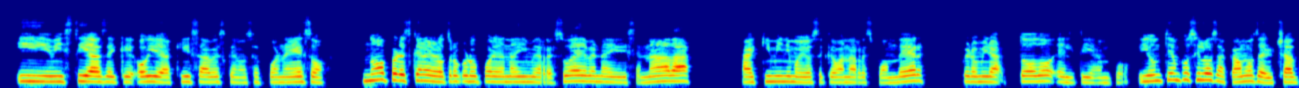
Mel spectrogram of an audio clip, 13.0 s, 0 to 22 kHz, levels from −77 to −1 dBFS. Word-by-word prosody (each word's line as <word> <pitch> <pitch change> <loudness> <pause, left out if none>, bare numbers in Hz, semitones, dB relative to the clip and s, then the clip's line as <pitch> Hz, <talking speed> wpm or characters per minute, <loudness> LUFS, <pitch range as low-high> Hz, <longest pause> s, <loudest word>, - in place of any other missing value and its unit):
Y 230 -1 +1
mis 220 -2 -1
tías 225 -3 +6
de 210 -2 -2
que: 210 - -3
"Oye, 215 -1 +4
aquí 210 +2 -2
sabes 205 0 -2
que 200 - -7
no 190 0 -9
se 200 +1 -10
pone 205 +3 -2
eso". 200 -2 -2 0.3
No, 280 +4 +4
pero 275 -2 +4
es 250 - +1
que 265 - +2
en 255 - +3
el 230 -2 +3
otro 230 +1 0
grupo 225 -1 -1
ya 215 0 0
nadie 215 0 0
me 205 -1 -1
resuelve, 230 +5 0
nadie 210 -2 -2
dice 200 -1 -8
nada, 235 +3 +5 0.5
aquí 205 +2 0
mínimo 225 -2 0
yo 200 0 -1
sé 210 +1 -11
que 205 - -5
van 200 0 -1
a 200 - +1
responder. 195 +5 -1 0.4
Pero 220 -1 -1
mira, 215 -2 0
todo 230 0 +1
el 195 -3 -6
tiempo. 185 -1 -8
Y 230 +1 -1
un 250 0 0
tiempo 290 +2 -1
sí 290 - -3
lo 285 -1 +4
sacamos 225 +1 0
del 190 -3 +1
chat 200 -1 +2
215 Hz, 225 wpm, -23 LUFS, 200-230 Hz, 0.5 s, tías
